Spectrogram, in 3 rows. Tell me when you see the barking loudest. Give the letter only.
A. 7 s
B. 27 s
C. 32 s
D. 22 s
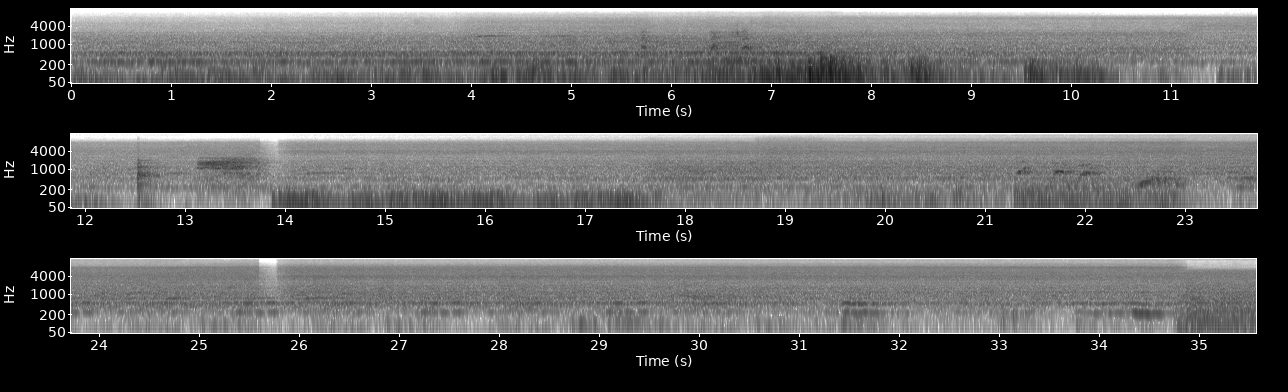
D.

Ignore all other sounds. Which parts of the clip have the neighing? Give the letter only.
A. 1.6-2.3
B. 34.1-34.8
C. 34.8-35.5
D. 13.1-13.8
D.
